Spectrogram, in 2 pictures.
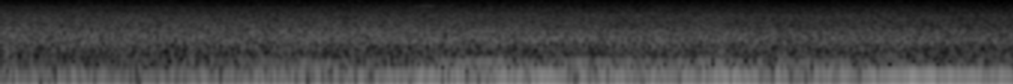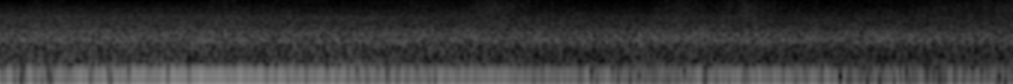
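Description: Road traffic from a nearby road: a steady low rumble that swells to its loudest around three to four seconds in, as a vehicle passes, then eases off.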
